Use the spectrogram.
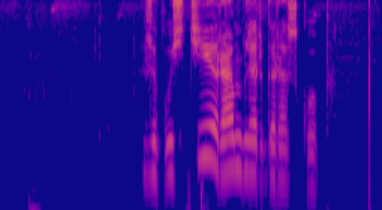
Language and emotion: Russian, neutral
